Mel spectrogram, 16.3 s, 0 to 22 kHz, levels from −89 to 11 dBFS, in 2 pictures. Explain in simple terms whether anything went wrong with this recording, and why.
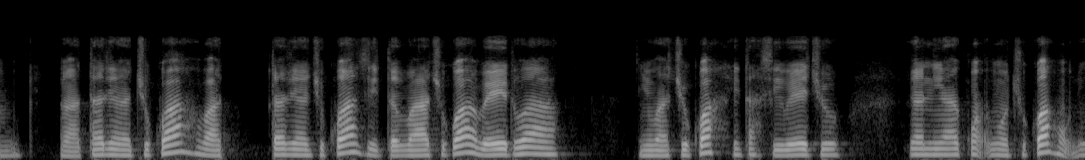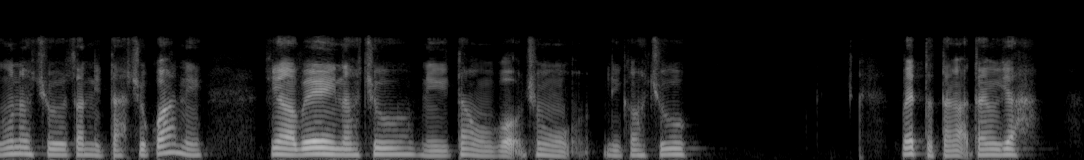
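The speech went through heavy Opus voice compression for the whole clip. To save space, the coder kept only sound below about 8.5 kHz and described the voice roughly, so from start to finish it sounds dull, a little hoarse and slightly robotic.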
